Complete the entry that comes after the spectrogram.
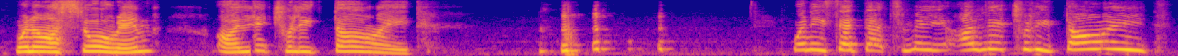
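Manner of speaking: very high put-on Essex accent. Giving examples of how people overuse the word literally; Essex accent. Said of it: "is that your Essex accent?".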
